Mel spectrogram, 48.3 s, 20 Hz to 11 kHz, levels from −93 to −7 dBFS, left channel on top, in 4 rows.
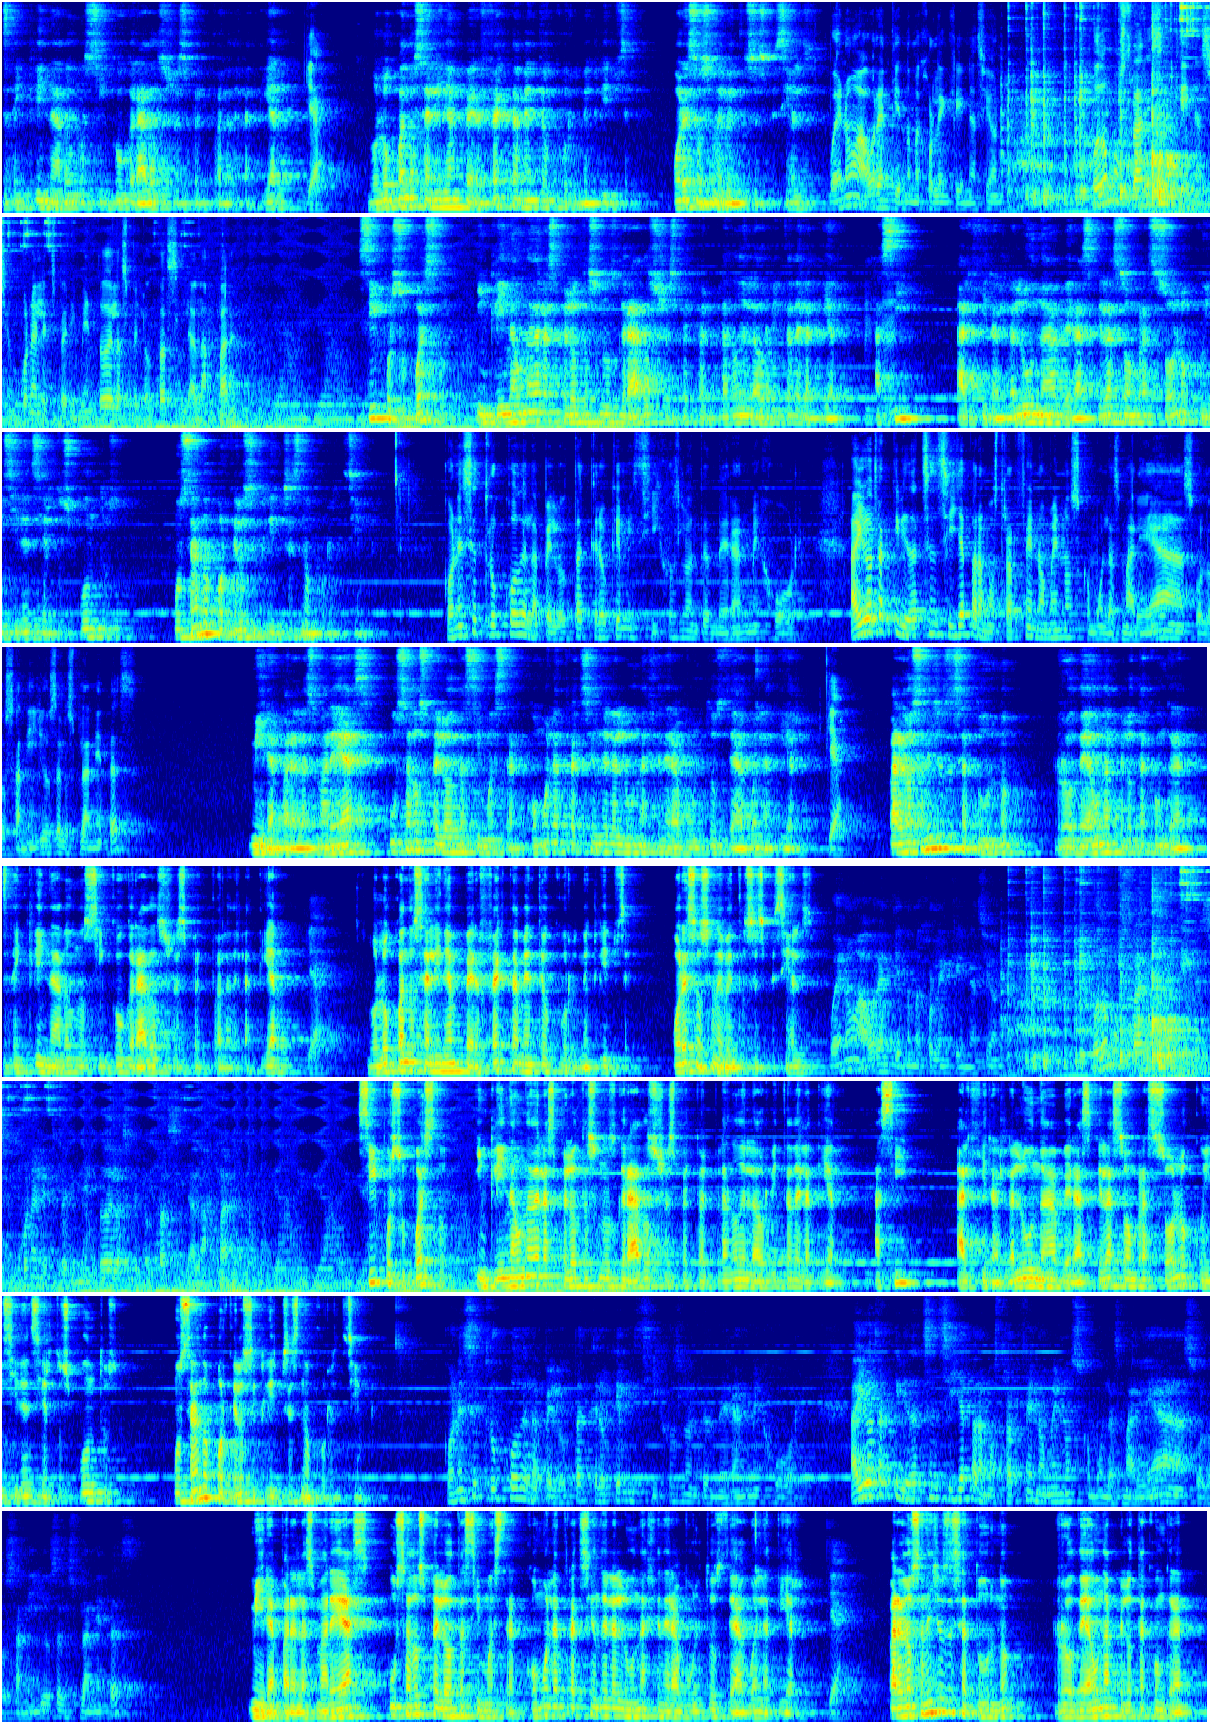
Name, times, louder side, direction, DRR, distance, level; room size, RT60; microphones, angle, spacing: voice 1, 0.0-2.9 3.7-6.3 6.7-8.1 15.6-16.6 16.8-20.5 20.8-21.2 21.6-25.3 25.9-27.8 38.7-44.3 45.1-46.3 46.8-48.0, right 5 dB, 90° right, 9 dB, 0.9 m, -37 dB
voice 2, 8.3-10.0 10.9-14.5 20.7-21.1 28.1-28.2 28.6-37.6 44.5-44.7, left 5 dB, 70° left, 9 dB, 0.8 m, -49 dB
Keys jangling, 10.0-13.1 13.6-14.9, left 5 dB, 20° left, 0.9 m, -42 dB
sound 1, 11.4-18.2, equal, 40° right, 1.4 m, -52 dB
sound 2, 17.8-34.8, right 2 dB, 65° right, 2.8 m, -63 dB
6.5 x 6.4 x 7.4 m, 1.2 s
head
